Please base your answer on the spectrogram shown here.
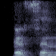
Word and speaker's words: Wessen: Waschen, ভ্যাসেন বলো, ভ্যা, ডাব্লিউ ভ্যা, ভি এর মতো ভ্যাসেন।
